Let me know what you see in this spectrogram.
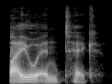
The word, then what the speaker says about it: BioNTech: Meine Erstimpfung mit BioNTech habe ich gelernt, spricht man das aus.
